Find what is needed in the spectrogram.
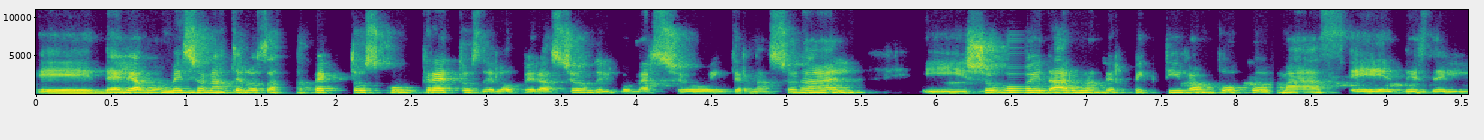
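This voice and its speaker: In a Portuguese accent, a woman speaks slowly-ish at a fairly high pitch with monotone, flat intonation. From Brazil. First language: Portuguese (speaking Spanish). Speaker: trade lawyer. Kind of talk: panel talk.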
